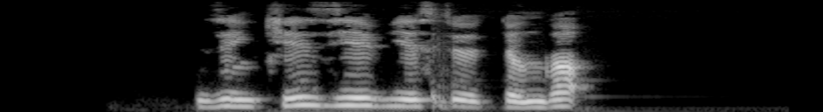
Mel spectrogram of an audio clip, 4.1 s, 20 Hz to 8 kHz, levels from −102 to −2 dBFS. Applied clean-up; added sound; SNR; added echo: neural mask model DeepFilterNet 3.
